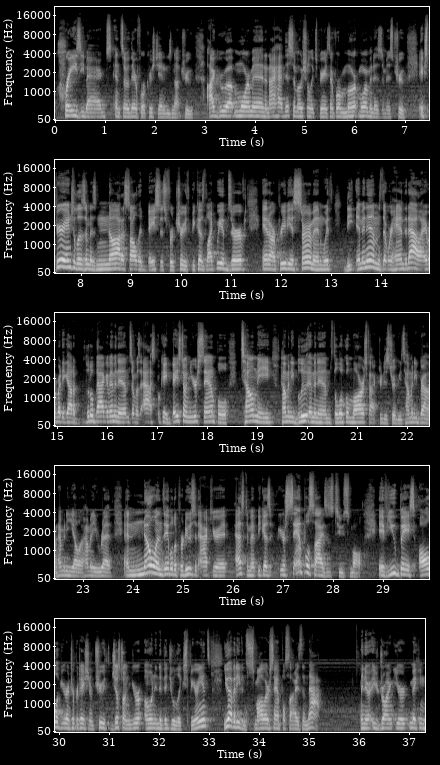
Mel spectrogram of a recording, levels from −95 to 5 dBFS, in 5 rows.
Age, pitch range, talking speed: 20-39, 135-160 Hz, 205 wpm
